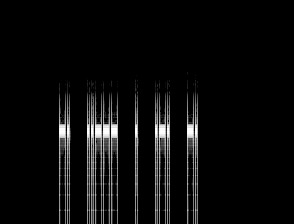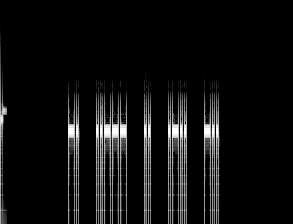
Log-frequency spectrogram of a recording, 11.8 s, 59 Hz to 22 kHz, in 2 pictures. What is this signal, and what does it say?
Morse code, heard as a keyed tone, about 30 wpm, spaced as for 17 wpm, 700 Hz. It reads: N2ERN N2ILD
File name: Lesson 14g - Number 2 - Call Signs 30wpm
